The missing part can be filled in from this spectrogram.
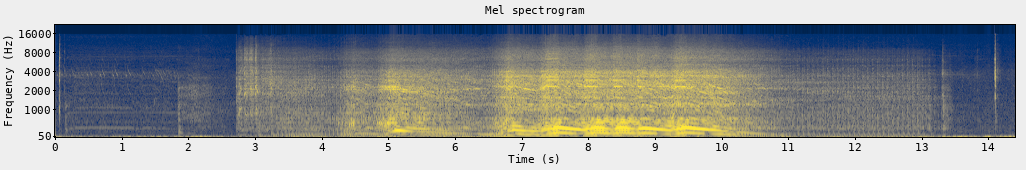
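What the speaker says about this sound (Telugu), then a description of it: "మీకు ఒకసారి ఎగ్జాస్ట్ నోట్ కూడా వినిపిస్తాను." A 2024 KTM RC 200 motorcycle engine starting up and idling, then revved several times in rising and falling sweeps before settling back to a loud, close idle and cutting off.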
